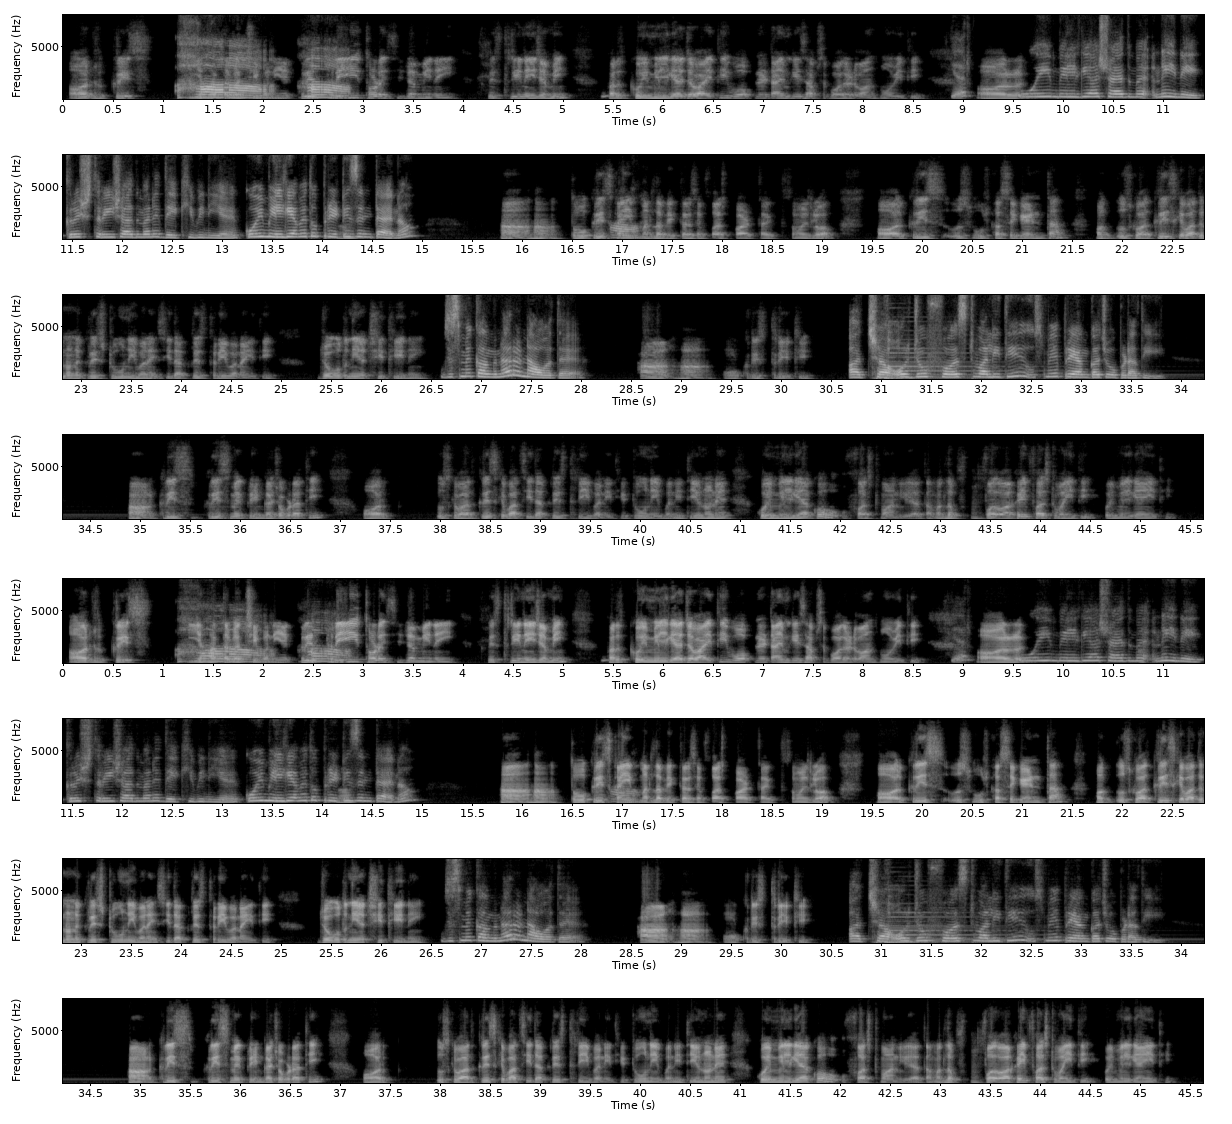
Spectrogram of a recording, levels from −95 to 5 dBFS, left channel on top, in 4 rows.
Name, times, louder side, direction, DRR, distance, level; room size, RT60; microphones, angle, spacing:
voice 1, 0.1-0.9 1.2-3.9 4.3-9.7 14.2-14.3 15.8-24.9 25.4-26.4 28.6-30.3 34.9-37.5 38.0-45.2, right 6 dB, 70° right, 0.6 m, -34 dB
voice 2, 1.1-2.0 2.4-2.9 5.4-5.5 8.9-9.1 9.6-14.9 16.9-17.2 26.6-28.0 30.7-33.8, left 4 dB, 30° left, 0.3 m, -30 dB
Acoustic guitar / Strum, 31.0-34.5, left 2 dB, 80° left, 1.0 m, -47 dB
2.3 x 2.2 x 2.7 m
head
